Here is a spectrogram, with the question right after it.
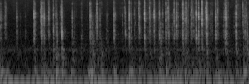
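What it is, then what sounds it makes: Plastic computer keyboard being typed on. Fast fingertip typing with both hands on a white plastic computer keyboard produces a rapid, continuous stream of short, bright plastic clicks and taps. Each keystroke dies away almost instantly, and the clicks sit over a soft low thump from the keys bottoming out.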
